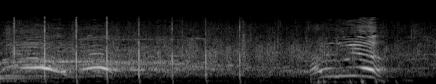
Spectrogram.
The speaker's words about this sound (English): Clap your hands unto God and shout unto God with a voice of triumph. It would sound something like this.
